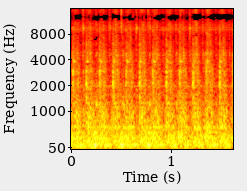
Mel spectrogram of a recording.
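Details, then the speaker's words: Embroidery machine stitching a Sweet Pea Easter flag/table runner design through many layers: regular stitching thump about four times a second with a faint high squeak on each stroke, growing louder; owner says it needs service. "that little squeak is getting a little louder which i know i've been saying for how long now that it um it's gonna have to go in for service"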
